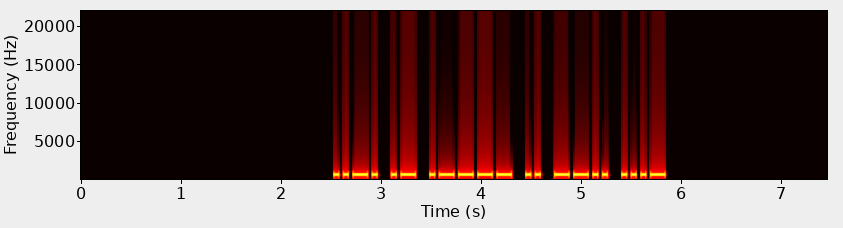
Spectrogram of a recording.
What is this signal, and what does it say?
Morse code, heard as a keyed tone, about 25 wpm, 700 Hz. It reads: FA1IZV
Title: DXCC-100 Call Signs - 6 Characters - Repeated 3x - 25wpm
